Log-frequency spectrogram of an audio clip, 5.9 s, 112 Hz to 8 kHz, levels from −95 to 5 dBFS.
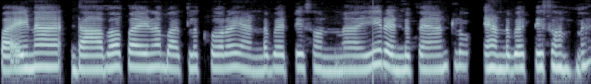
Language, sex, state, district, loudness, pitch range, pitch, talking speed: Telugu, female, Andhra Pradesh, Srikakulam, -17 LUFS, 240-265 Hz, 255 Hz, 120 wpm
